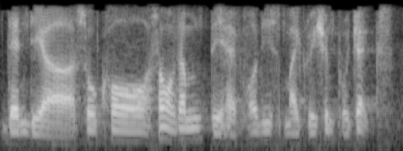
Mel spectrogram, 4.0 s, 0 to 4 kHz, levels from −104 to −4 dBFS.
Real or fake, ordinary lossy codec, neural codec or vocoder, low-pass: real; MP3, 32 kbps; none; 3.6 kHz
